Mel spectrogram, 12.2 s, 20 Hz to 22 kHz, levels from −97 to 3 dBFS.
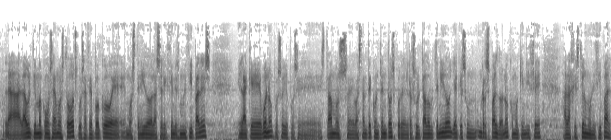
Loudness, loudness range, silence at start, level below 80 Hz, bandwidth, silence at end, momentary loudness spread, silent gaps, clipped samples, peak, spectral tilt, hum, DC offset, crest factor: -19 LUFS; 2 LU; 0 s; -42 dBFS; 11 kHz; 0 s; 8 LU; none; under 0.1%; -2 dBFS; -7 dB/octave; none; under 0.1%; 16 dB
